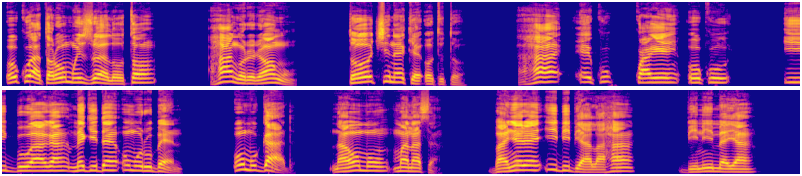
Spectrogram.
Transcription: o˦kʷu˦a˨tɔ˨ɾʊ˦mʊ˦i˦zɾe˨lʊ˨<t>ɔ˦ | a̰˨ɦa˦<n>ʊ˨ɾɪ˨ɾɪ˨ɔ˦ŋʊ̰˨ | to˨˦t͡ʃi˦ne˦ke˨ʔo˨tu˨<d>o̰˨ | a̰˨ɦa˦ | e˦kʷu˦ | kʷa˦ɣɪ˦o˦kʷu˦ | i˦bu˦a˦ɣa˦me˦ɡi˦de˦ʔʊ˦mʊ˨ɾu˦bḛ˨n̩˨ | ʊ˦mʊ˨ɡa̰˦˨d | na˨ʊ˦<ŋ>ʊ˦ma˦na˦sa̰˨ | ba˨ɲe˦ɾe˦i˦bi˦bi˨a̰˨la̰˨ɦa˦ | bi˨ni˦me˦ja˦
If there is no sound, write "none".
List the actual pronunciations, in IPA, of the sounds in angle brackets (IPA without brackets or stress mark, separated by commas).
t, ŋ, t, m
